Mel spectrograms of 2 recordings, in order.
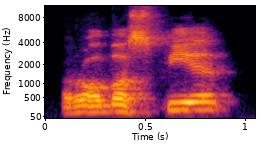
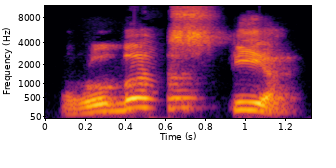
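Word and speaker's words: Robespierre: ने भी किया है वह है रॉबरस्फीयर जिसको फ्रेंच भाषा में प्रोनाउंस करते हैं बोलते हैं रॉबर्स पिया उसे व्यक्ति ने सबसे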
